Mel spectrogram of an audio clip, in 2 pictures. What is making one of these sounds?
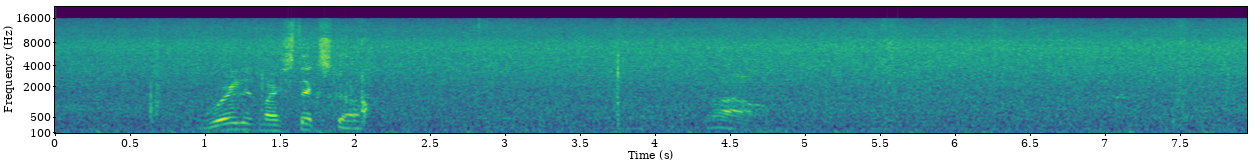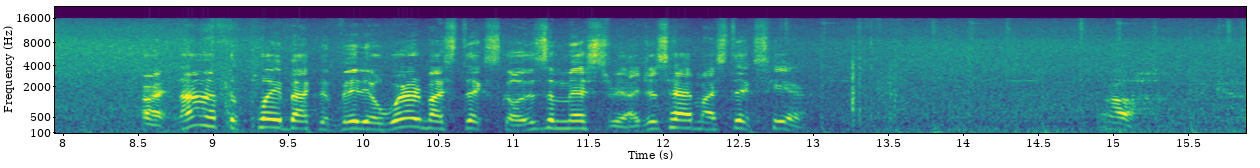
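A man talks with animation close by, outdoors.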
